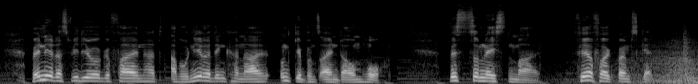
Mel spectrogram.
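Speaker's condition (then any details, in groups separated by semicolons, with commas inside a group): No condition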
